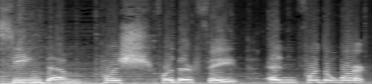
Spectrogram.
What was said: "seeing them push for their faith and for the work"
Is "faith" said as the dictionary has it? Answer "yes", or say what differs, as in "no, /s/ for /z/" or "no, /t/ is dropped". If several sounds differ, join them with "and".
yes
